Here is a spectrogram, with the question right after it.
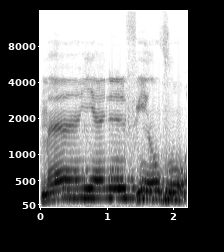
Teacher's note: dha tebal. Hujung lidah kita terkeluar sedikit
